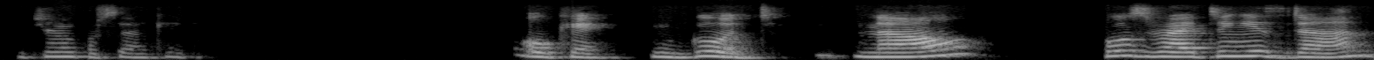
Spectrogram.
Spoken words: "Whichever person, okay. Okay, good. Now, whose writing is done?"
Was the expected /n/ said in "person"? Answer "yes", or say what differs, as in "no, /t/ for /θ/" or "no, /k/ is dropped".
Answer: no, /n/ is dropped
